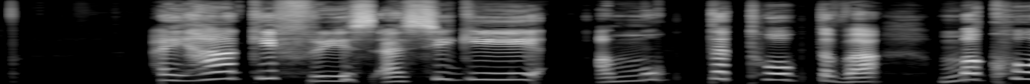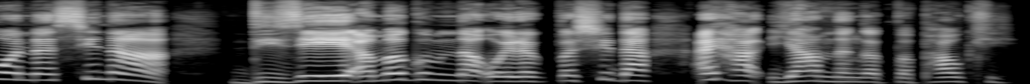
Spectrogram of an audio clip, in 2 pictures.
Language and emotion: Manipuri, surprised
